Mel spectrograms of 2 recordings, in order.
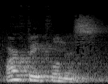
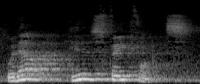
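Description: First: Said in the usual way. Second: "his" lifted high and drawn out; slow down and punch "his" above "faithfulness"; heavy accent on "his"; stress on HIS. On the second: Shown as a demonstration. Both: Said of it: "the accent in this passage is on".

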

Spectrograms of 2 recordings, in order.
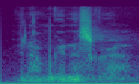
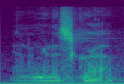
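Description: First: Breathy whispered vow, much lower; whispered Jesus promise. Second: Hushed Jesus resolve; low hushed vow. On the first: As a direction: drop to a whisper on the repeat. Repeat as a whisper. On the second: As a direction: lower and softer, a quiet promise. Jesus voiced, repeated softer. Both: Acted.

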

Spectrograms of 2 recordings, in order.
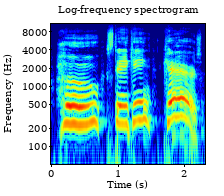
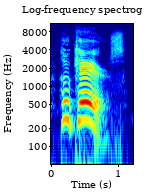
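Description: First: Slow "Who stinking cares?" with weight on "stinking"; emphatic stinking. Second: Said in the usual way. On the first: Shown as a demonstration. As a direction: lean hard on "stinking", draw out "Who stinking cares?". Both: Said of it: "There's a difference between who cares and who stinking cares".

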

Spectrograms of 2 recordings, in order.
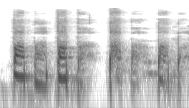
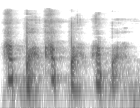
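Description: First: Hushed, whispery imitation of babbling "Papa"; babbling baby. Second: Put-on hushed baby babble, "Appa" starting on the vowel; shifted syllable emphasis. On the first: Six-month-old reaching out for a parent, imitated soft babble. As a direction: softly repeat "Papa" like an infant. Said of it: "he would reach out for me and just say". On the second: Six-month-old calling a parent, imitated babble with shifted emphasis. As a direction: whisper "Appa" repeatedly, emphasis moved to the other syllable. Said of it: "the emphasis on the different syllable".

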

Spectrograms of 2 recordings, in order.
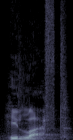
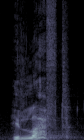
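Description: First: Said in the usual way. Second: He left with a rising, lingering left; emphatic repeat. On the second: Shown as a demonstration. Preacher repeats Paul's exit for weight. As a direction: lean on left, let it hang. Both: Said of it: "I can say it in two".

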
